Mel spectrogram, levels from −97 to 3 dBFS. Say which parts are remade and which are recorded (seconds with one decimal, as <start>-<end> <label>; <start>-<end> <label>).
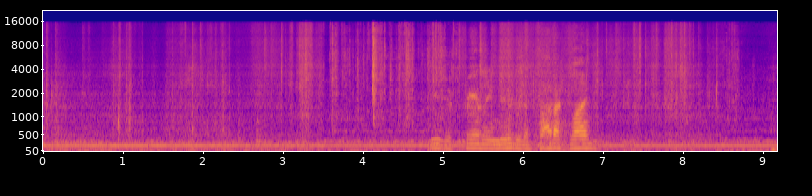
0.0-3.5 remade; 3.5-5.2 recorded; 5.2-8.5 remade; 8.5-9.2 recorded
